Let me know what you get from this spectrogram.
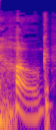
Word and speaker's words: Hogg: That is DNC Vice Chair David Hoag. Clip 13, Phil. By the way, is it Hoag or is it Hog? It's spelled sure it's Hog. – Is it Hog? – H-O-G-G.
